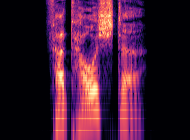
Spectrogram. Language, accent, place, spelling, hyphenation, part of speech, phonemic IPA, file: German, Germany, Berlin, vertauschte, ver‧tau‧sch‧te, verb, /fɛɐ̯ˈtaʊ̯ʃtə/, De-vertauschte.ogg
- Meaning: inflection of vertauschen: 1. first/third-person singular preterite 2. first/third-person singular subjunctive II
